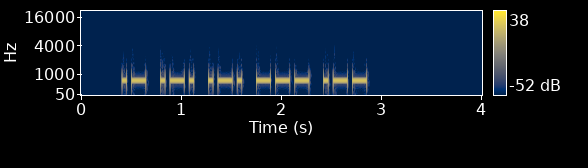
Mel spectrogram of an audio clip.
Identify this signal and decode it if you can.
Morse code, heard as a keyed tone, about 25 wpm, 700 Hz. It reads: ARROW
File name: 5 Letter Words - First 3 Letters Given - 25wpm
